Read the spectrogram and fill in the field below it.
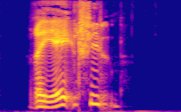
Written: realfilm

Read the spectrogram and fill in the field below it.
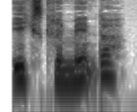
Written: ekskrementer

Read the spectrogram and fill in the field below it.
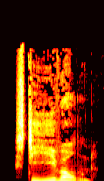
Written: stigevogn

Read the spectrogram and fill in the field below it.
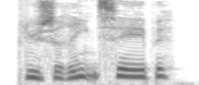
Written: glycerinsæbe

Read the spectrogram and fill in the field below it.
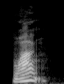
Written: vrang

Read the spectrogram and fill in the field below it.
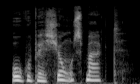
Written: okkupation

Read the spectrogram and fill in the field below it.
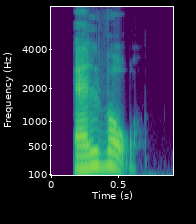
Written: alvor

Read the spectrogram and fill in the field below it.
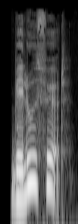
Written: veludført

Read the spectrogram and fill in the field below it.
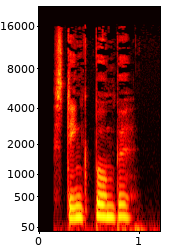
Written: stinkbombe

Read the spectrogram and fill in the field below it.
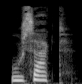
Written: usagt

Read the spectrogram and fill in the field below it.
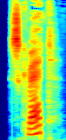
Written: skvat

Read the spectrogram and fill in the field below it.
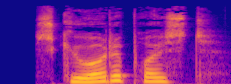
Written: skjortebryst

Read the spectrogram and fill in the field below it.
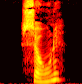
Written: sogn

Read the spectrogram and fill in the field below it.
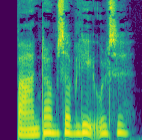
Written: barndomsoplevelser

